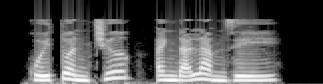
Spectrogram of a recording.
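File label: Vietnamese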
